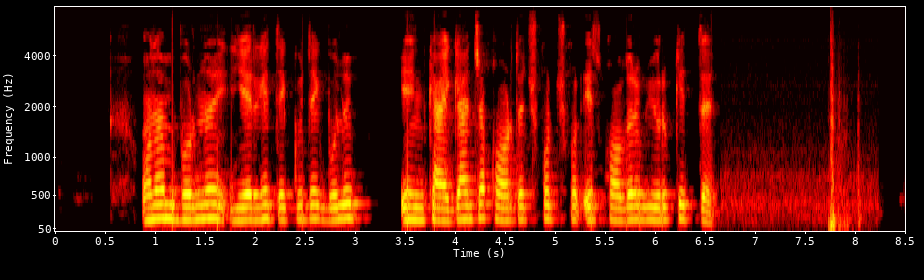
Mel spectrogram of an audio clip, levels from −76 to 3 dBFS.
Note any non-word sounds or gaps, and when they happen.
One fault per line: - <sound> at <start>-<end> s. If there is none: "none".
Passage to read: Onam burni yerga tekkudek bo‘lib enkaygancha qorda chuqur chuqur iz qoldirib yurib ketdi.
- thud at 7.7-8.1 s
